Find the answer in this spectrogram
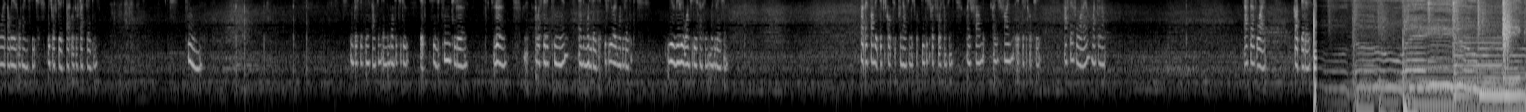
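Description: Birds calling outside: runs of quick, repeated, falling notes, a second or two at a time with pauses between. Background music comes in near the end.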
